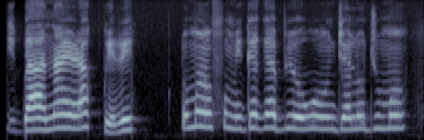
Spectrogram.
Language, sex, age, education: Yoruba, female, 15-29, tertiary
